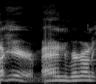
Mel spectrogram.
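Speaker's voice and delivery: loud, gruff general voice. Describing how an actor talked in a favorite movie: gruff George C. Scott impression. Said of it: "real gruff".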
